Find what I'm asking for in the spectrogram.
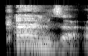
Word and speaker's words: Kernza: How do you pronounce it? – Kernza. – Kernza. Okay. – So it's like a combination of kernel and then Kanza, which is the indigenous name for this part of the country.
